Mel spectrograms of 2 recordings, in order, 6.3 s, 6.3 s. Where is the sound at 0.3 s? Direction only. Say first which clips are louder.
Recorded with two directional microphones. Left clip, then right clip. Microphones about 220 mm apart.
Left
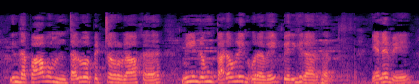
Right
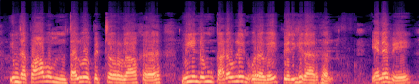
Right 7 dB; 30° right (ahead or behind).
